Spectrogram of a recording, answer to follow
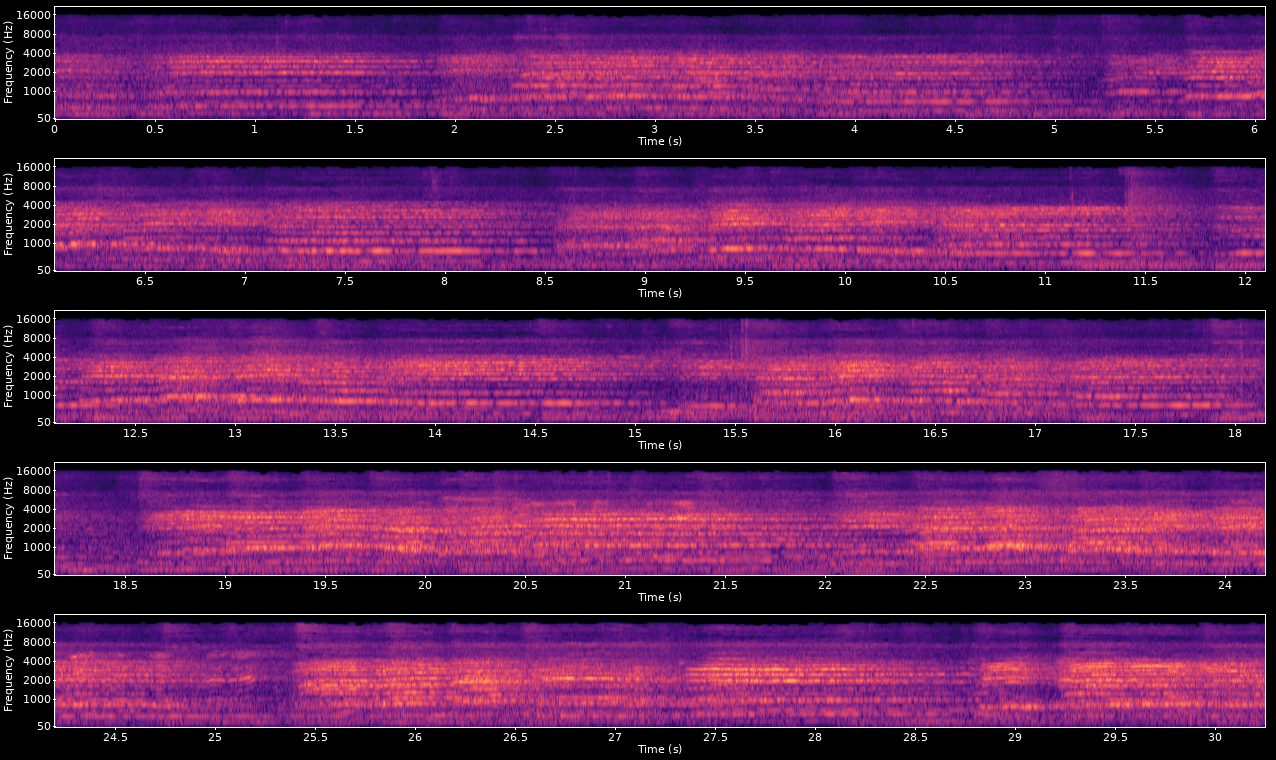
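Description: A crowd of voices singing a religious hymn together, in long sung phrases with short breaks between them.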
